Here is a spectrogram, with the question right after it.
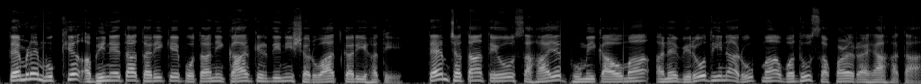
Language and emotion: Gujarati, neutral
